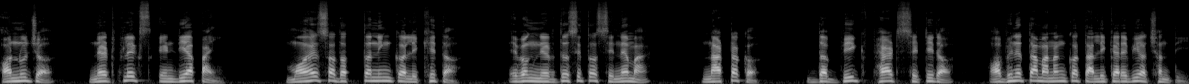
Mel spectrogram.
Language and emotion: Odia, neutral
